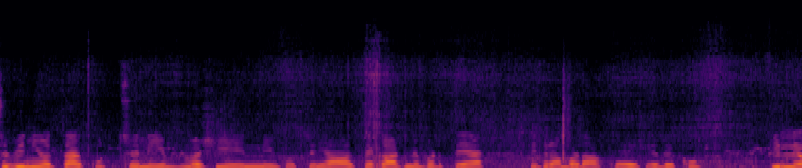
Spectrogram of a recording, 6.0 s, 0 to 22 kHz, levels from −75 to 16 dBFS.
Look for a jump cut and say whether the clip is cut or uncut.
uncut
